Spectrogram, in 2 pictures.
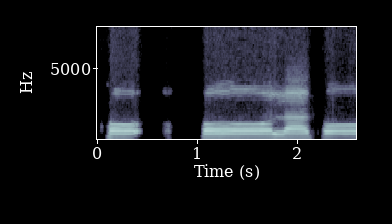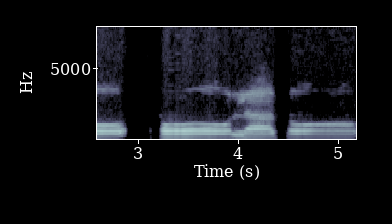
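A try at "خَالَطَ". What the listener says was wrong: Kholato. Pendek. Kho-nya doang yang panjang. Kholato.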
